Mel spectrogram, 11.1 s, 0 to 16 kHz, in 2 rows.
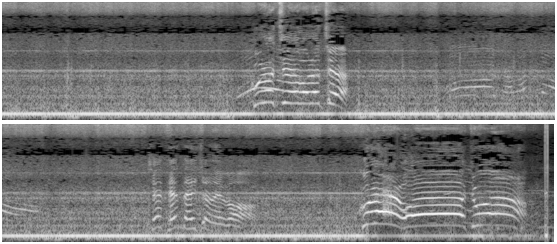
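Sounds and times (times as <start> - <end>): boat engine droning: 0.0 - 11.0
person shouting and cheering: 2.4 - 3.1, 9.1 - 10.8.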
